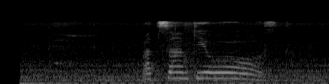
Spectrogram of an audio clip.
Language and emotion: Russian, positive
